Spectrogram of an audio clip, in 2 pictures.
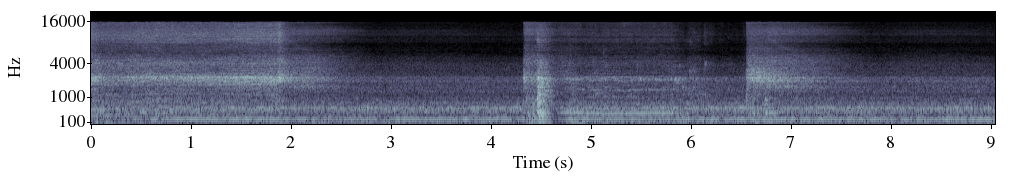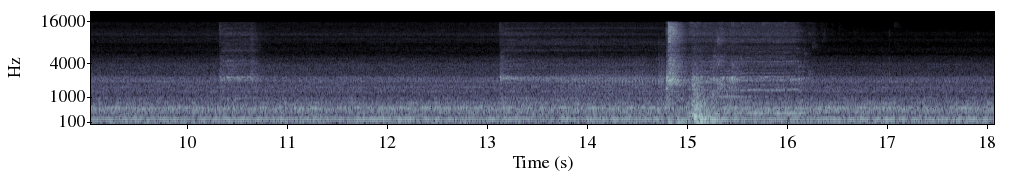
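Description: Running noise inside a Long Island Rail Road M7 railcar: a steady low hum with brief hisses, and sharp knocks near the start, about four and a half seconds in and about fifteen seconds in.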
